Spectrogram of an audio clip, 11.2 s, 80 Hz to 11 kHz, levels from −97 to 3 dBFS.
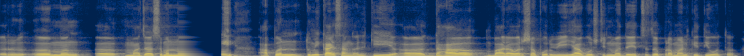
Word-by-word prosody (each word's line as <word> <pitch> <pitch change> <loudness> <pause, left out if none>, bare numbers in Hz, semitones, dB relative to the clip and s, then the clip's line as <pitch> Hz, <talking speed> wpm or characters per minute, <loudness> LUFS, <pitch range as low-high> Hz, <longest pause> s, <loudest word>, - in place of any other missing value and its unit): तर 165 +2 -2
अ, 160 -2 +1
मग 160 +2 +3 0.3
अ, 155 0 -2
माझं 135 +2 +1
असं 150 +1 -2
म्हणणं 130 -3 +4
होतं 125 +5 -6
की 210 - -1 0.5
आपण 180 +8 +2 0.3
तुम्ही 180 +2 +3
काय 175 -2 +6
सांगाल, 130 -7 -3
की 155 +2 +2 0.7
10-12 155 -1 +2
वर्षापूर्वी 135 -2 -1
ह्या 140 +2 +3
गोष्टींमध्ये 140 0 -2
त्याचं 145 +1 -4
प्रमाण 140 +1 -1
किती 140 0 -3
होतं 130 +2 -4
145 Hz, 120 wpm, -21 LUFS, 135-160 Hz, 0.7 s, काय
